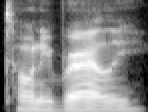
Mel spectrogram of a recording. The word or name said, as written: Tony Bradley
